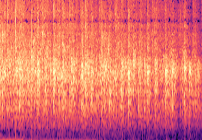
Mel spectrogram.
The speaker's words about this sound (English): Okay, ladies and gentlemen, let's have a massive round of applause for the wonderful Simon Glendinning!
